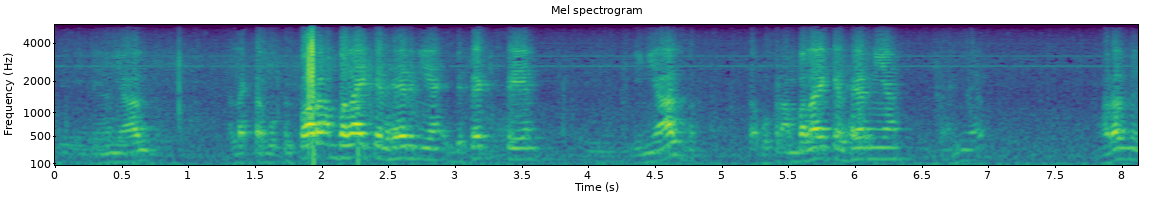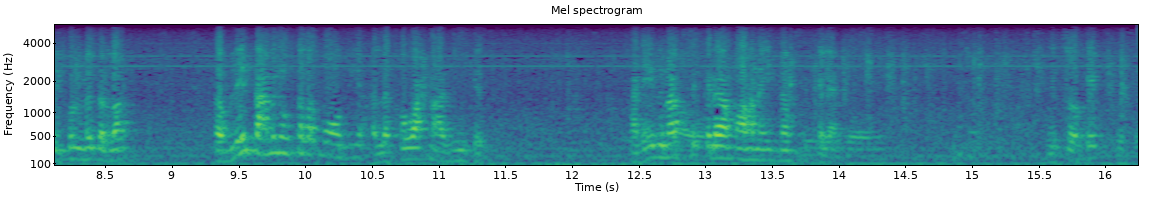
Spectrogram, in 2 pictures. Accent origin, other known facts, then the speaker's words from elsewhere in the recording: Egypt; انت عندنا في مصر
